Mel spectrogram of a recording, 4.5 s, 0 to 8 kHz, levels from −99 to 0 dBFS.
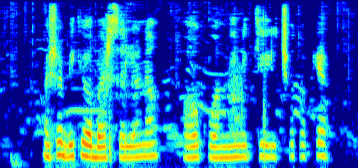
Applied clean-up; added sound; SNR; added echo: classical method Wiener filter.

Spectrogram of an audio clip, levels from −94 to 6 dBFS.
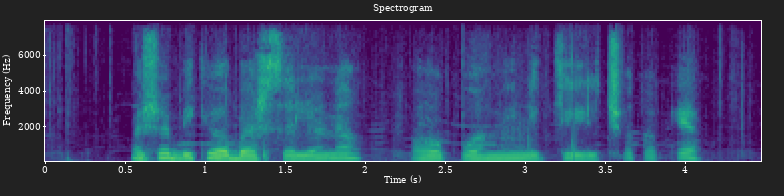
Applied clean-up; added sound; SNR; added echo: neural mask model RNNoise.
